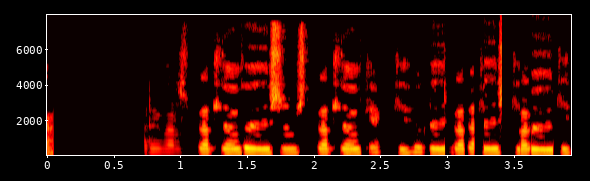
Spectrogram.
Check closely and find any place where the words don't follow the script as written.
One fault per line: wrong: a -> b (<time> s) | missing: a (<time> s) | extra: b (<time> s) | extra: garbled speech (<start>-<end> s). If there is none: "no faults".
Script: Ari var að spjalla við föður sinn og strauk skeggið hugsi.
missing: við (1.4 s)
wrong: strauk -> spjalla (1.9 s)
extra: garbled speech (2.9-3.9 s)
